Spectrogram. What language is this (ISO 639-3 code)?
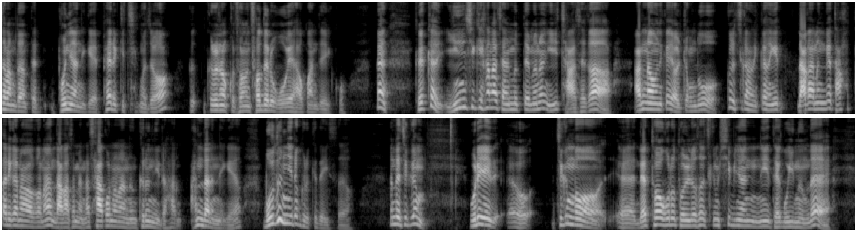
kor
